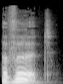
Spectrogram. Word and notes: avert: British English

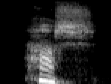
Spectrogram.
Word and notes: hush: British English

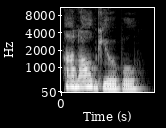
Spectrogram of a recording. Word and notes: unarguable: British English

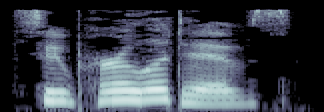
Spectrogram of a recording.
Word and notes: superlatives: British English

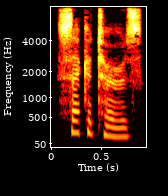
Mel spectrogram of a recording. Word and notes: secateurs: American English

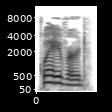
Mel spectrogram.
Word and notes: quavered: British English

